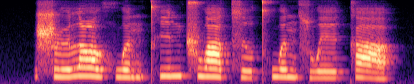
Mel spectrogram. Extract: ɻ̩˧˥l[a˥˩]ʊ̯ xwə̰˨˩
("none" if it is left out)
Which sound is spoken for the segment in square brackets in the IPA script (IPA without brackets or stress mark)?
ɑ˥˩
